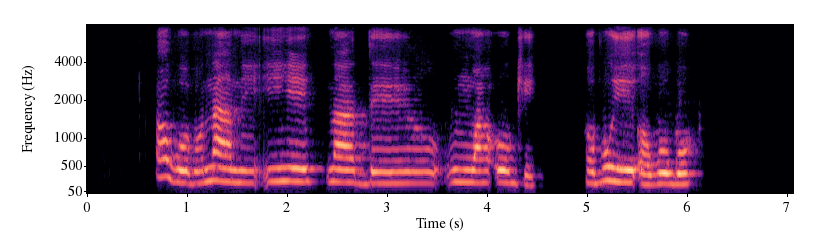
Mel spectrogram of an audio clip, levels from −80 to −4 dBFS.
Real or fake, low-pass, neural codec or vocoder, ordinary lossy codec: real; none; none; none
